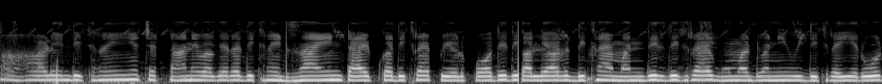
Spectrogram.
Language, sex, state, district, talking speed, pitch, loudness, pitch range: Hindi, female, Uttar Pradesh, Varanasi, 215 wpm, 195 Hz, -15 LUFS, 190-200 Hz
